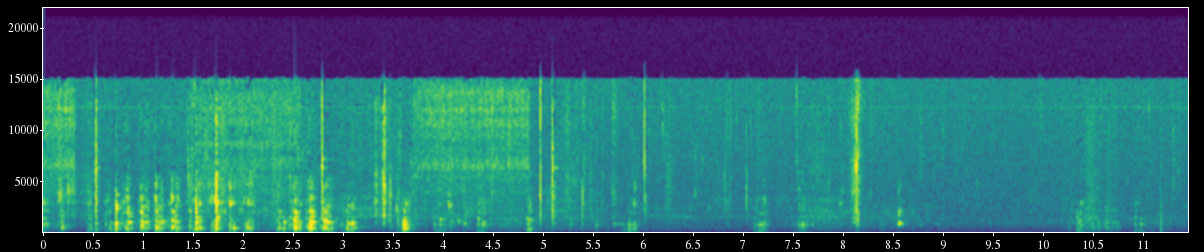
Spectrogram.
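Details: Old pig grunting in a rapid, dense string of short nasal grunts for the first three seconds, then slowing to scattered single grunts with long pauses, with a few faint snorts near the end.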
